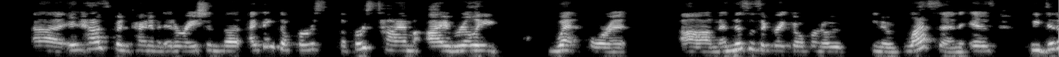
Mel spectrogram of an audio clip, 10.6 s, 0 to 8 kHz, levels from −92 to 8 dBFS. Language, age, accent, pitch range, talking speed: English, 30-49, American, 205-260 Hz, 205 wpm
